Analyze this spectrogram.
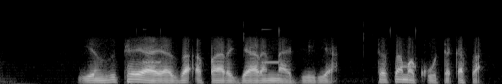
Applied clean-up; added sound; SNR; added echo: none; Telephone; 19 dB; none.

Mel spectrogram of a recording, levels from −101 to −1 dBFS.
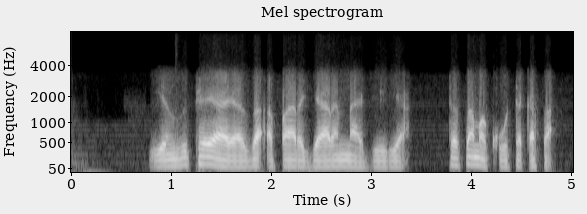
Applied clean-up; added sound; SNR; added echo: none; none; none; none.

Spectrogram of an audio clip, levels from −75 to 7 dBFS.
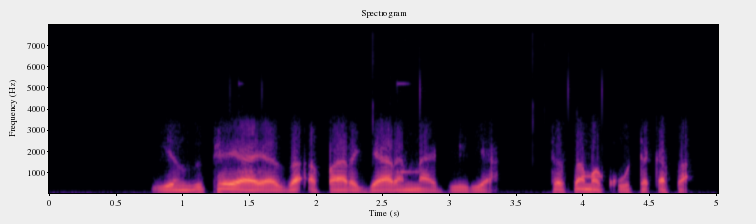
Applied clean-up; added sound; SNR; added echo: neural diffusion model UNIVERSE++.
